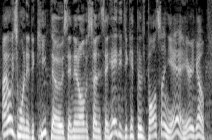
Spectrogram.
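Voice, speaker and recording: A man's voice: fairly high pitch, expressive, fast talker, a little mellow. A man hosting a casual podcast, telling a rambling, joking story with lots of restarts. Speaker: podcast host. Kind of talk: casual banter. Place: studio podcast room.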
